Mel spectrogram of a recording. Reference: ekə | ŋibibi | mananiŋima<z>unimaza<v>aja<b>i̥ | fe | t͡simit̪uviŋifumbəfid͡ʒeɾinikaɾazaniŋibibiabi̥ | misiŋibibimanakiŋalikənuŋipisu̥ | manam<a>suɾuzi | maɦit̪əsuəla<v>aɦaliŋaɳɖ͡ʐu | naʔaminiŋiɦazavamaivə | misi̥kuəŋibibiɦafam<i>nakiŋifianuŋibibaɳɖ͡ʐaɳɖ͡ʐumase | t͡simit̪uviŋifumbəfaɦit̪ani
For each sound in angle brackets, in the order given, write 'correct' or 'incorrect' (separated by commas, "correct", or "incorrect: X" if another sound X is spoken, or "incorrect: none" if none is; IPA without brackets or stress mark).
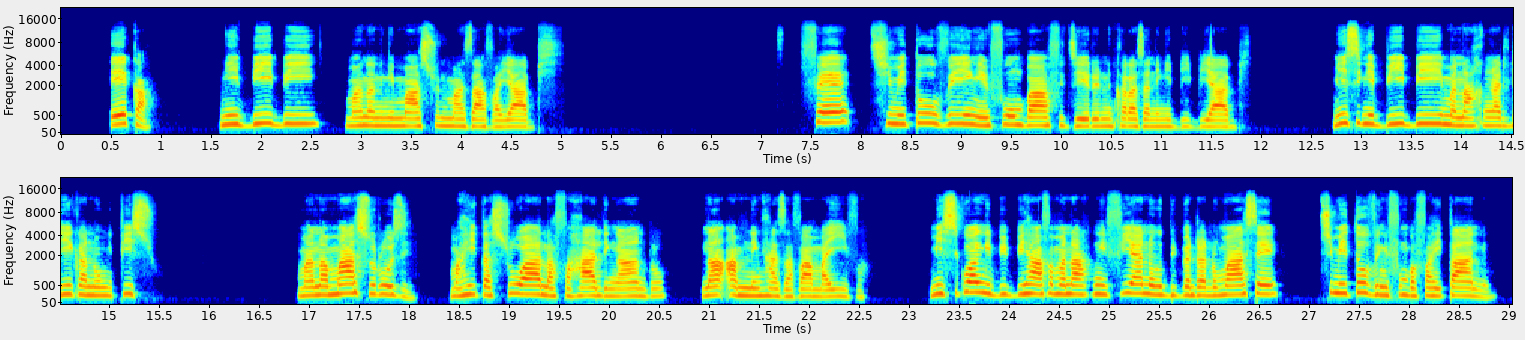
incorrect: s, correct, correct, correct, incorrect: f, incorrect: a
